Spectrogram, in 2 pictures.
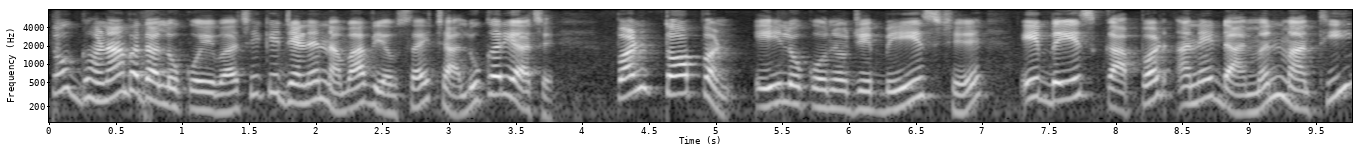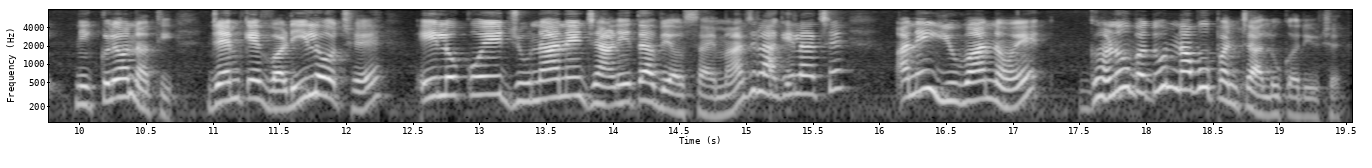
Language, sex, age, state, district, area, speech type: Gujarati, female, 45-60, Gujarat, Surat, urban, spontaneous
